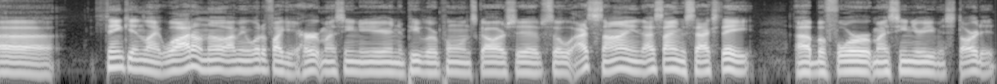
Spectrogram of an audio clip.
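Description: An unremarkable speaking voice moves at a fairly quick pace with ordinary pitch variation. The recording is very clean over a silent background. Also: man. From US West Coast, Santa Barbara area, California. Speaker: former college basketball player, coach. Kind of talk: casual interview, personal story. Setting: studio.

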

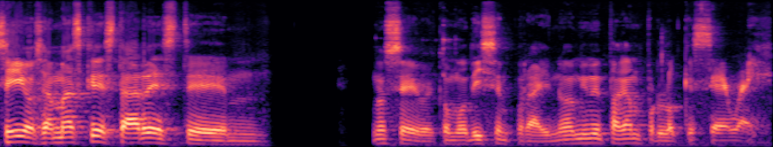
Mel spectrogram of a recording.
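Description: A man speaks in a normal speaking voice at a medium pitch and moderate pace, with lively intonation. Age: 30s. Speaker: bartender and brand ambassador. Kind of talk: casual chat. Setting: bar.

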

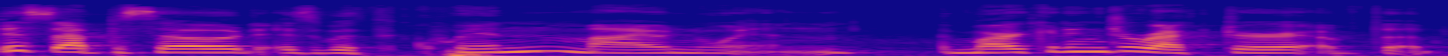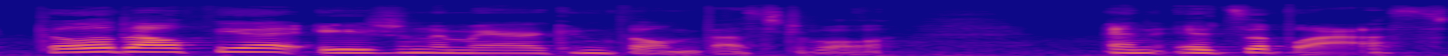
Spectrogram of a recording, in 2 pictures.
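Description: Recorded very cleanly against a silent background, a woman talks in a normal speaking voice with a fairly high pitch. Her pace is fairly quick and her pitch variation ordinary. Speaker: podcast producer. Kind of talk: scripted intro.

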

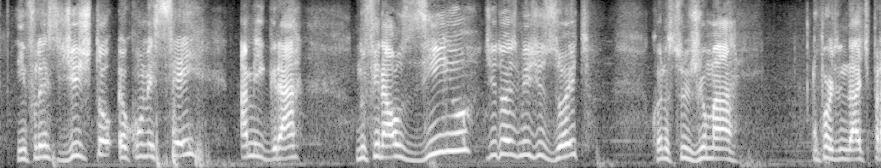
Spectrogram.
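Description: Using lively intonation and a high pitch, a man speaks at a moderate pace with long, frequent pauses. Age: 20s. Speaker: comedian and digital influencer. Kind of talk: casual interview.

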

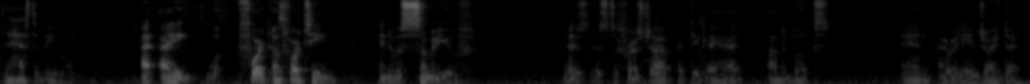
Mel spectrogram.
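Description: In a room with audible echo, a man with a very deep, low, somewhat breathy voice speaks fairly slowly with lively intonation, big swings in loudness and long, frequent pauses. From Bronx, New York. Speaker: restaurant worker. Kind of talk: casual chat.

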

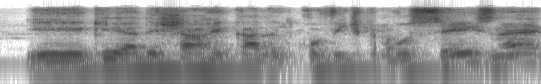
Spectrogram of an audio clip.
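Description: This man's voice sits fairly low and is somewhat breathy, moving at a fairly quick pace with ordinary pitch variation. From Brazil. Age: 30s. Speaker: podcast host. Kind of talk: casual interview chat.

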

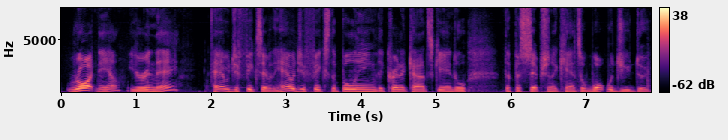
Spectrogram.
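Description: A man with an Australian accent, fairly high-pitched, at a fairly quick pace. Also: ordinary pitch variation. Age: 40s. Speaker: podcast host. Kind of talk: casual interview.

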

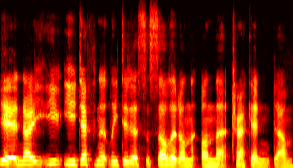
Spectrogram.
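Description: The woman speaks with an Australian accent at a fairly low pitch. Her intonation stays fairly even against a quiet background. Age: 30s. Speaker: musician. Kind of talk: casual chat.

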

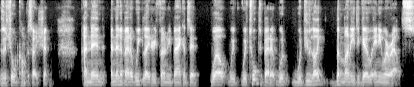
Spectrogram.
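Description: Speaking very fast, a man talks with a British accent. His pitch is fairly low and his intonation fairly even. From Britain. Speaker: oncologist. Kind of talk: interview.

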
